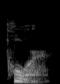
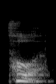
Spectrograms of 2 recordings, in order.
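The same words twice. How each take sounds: First: It is said in an American accent. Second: It is said in a British accent. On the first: "American is poor" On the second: "British people say poor"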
